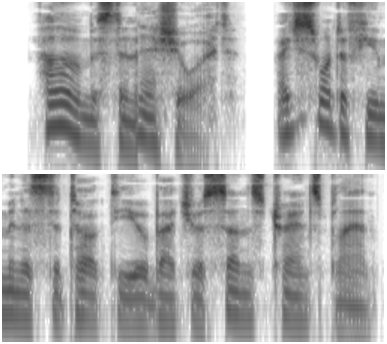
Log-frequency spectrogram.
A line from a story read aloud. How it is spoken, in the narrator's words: the doctor says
